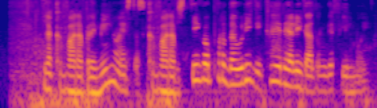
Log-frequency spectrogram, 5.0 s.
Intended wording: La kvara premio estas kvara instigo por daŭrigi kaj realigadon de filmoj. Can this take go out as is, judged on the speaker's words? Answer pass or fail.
pass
